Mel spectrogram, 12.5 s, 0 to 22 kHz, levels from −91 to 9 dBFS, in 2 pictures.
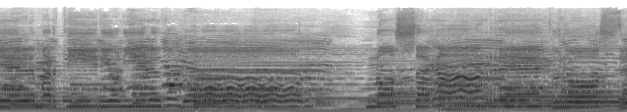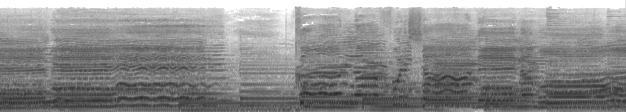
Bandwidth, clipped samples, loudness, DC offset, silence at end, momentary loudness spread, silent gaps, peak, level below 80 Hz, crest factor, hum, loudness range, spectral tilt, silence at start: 16.5 kHz; under 0.1%; -13 LUFS; under 0.1%; 0 s; 6 LU; none; 0 dBFS; -36 dBFS; 12 dB; none; 2 LU; -4.5 dB/octave; 0 s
